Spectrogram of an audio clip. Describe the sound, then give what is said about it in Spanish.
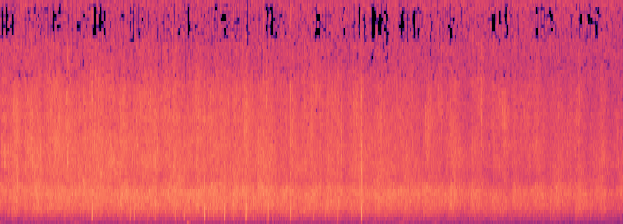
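Audience applause at the close of a conference session, a steady, dense clapping that holds loud and even throughout with a few sharper claps standing out. “Agradecemos a los expositores con un fuerte aplauso.”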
